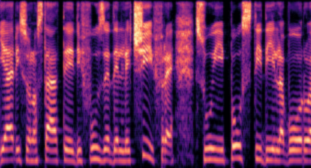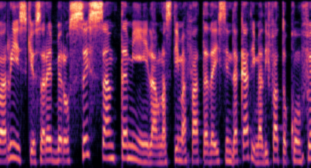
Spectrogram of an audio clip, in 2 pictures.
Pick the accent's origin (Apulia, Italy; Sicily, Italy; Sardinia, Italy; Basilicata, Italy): Apulia, Italy; Bari; ma non lo dico da barese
